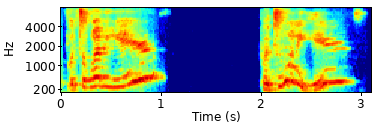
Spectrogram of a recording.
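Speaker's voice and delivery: high rising incredulous repeat; can't believe it, asking twice; high incredulous for twenty years; disbelief. Real, not acted.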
